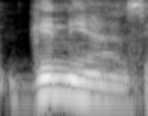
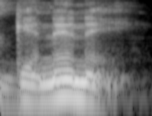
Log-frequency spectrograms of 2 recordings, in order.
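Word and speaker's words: Guinéens: No, you have to say it in Guineans is in English. In French, it is Genene.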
